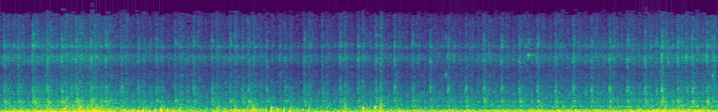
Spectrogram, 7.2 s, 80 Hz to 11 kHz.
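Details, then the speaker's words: IHC 633 tractor, 3-cylinder 3-litre diesel, started at minus 10 °C with a jump-starter booster after it would not start: deep, even diesel clatter at steady idle, about three beats a second, no misses; running properly. "Und tatsächlich hat das Ding meinen Trecker zum Laufen gebracht. Das ist nicht schlecht."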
